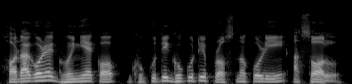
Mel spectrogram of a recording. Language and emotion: Assamese, neutral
